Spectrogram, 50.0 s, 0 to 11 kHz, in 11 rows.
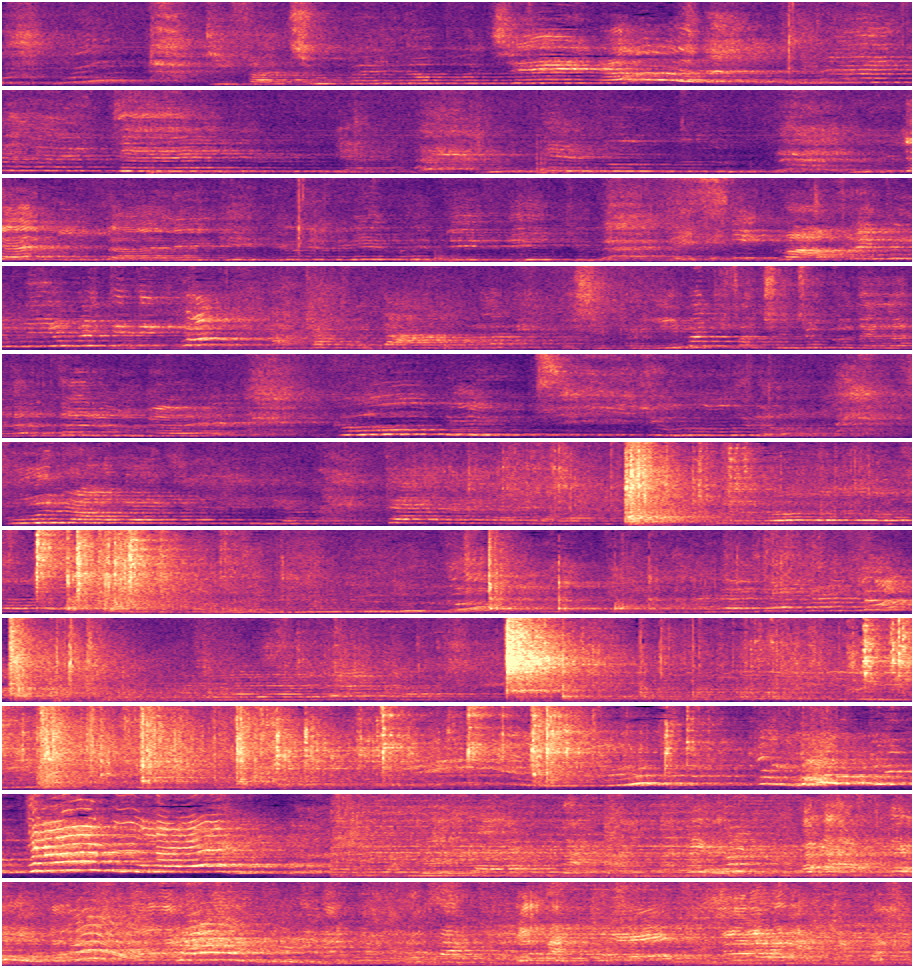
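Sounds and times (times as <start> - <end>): woman singing: 0.0 - 31.9, 34.8 - 40.8, 42.5 - 50.0
music with pitched tones: 42.6 - 50.0.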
